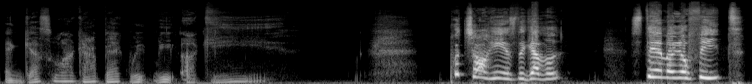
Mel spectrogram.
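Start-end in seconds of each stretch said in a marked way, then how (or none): 4.5-7.4 loud, high hype-man intro; rally speech. Acted. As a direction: pump up the crowd like an MC.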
